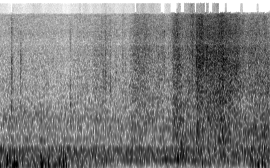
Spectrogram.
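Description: Bees buzz steadily around a wooden beehive box, a continuous close hum that swells slightly louder toward the end.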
